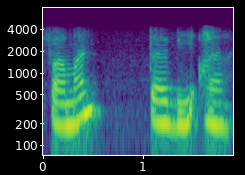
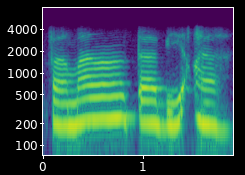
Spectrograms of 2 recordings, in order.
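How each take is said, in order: First: The two words are said separately with a break. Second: The words run together with a nasalized n. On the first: "अलग अलग पढ़ा हमने" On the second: "नून पे गुन्ना करेंगे"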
